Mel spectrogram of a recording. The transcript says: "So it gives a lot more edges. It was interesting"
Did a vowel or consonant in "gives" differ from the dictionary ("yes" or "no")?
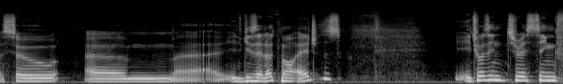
no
